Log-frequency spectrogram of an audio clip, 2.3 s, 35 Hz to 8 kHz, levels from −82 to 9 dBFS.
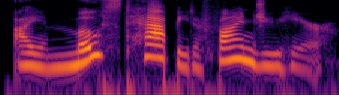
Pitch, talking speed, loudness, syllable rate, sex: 210 Hz, 210 wpm, -20 LUFS, 4.8 syllables/s, female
